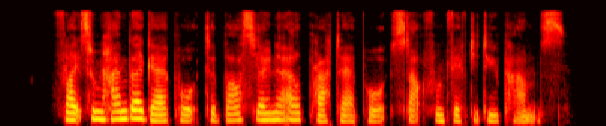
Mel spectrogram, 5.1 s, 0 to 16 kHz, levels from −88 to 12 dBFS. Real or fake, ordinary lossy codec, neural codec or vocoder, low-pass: fake; none; codec, 24 kHz, 3 kbps, HILCodec; 10.8 kHz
